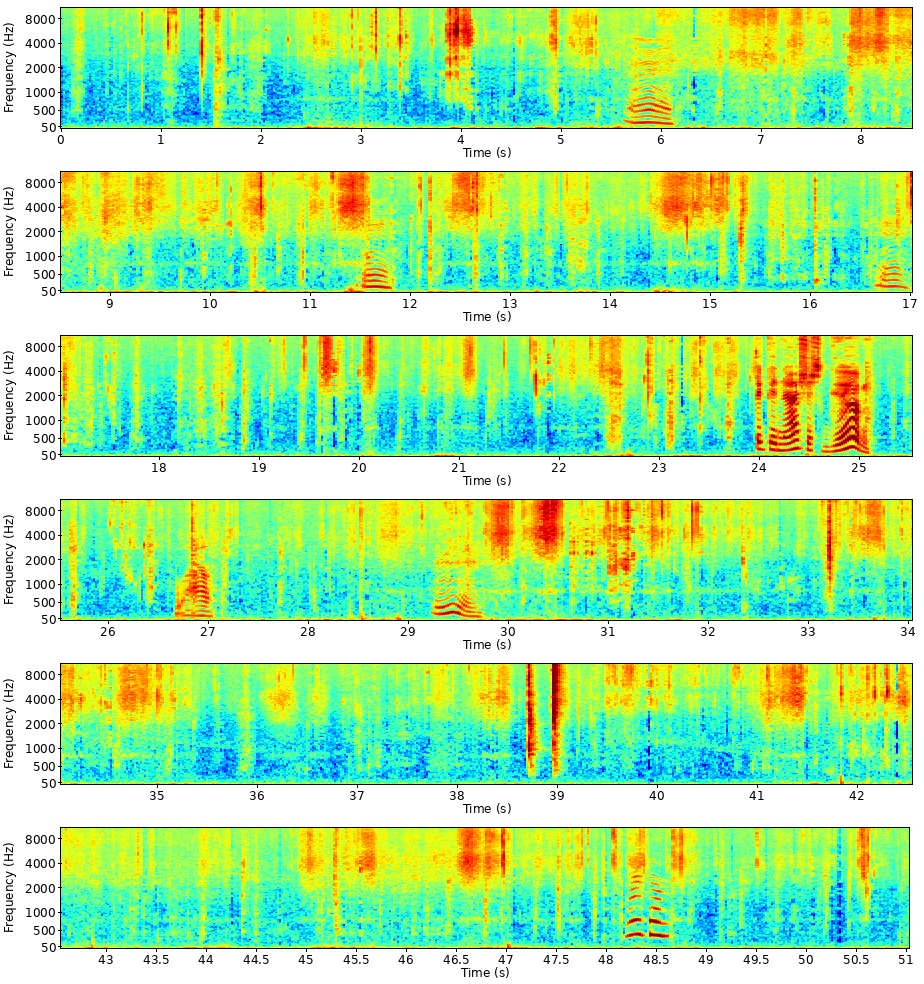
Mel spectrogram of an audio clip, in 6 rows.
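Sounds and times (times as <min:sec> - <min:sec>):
chewing and crunching mouth sounds: 0:00.0 - 0:51.0.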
